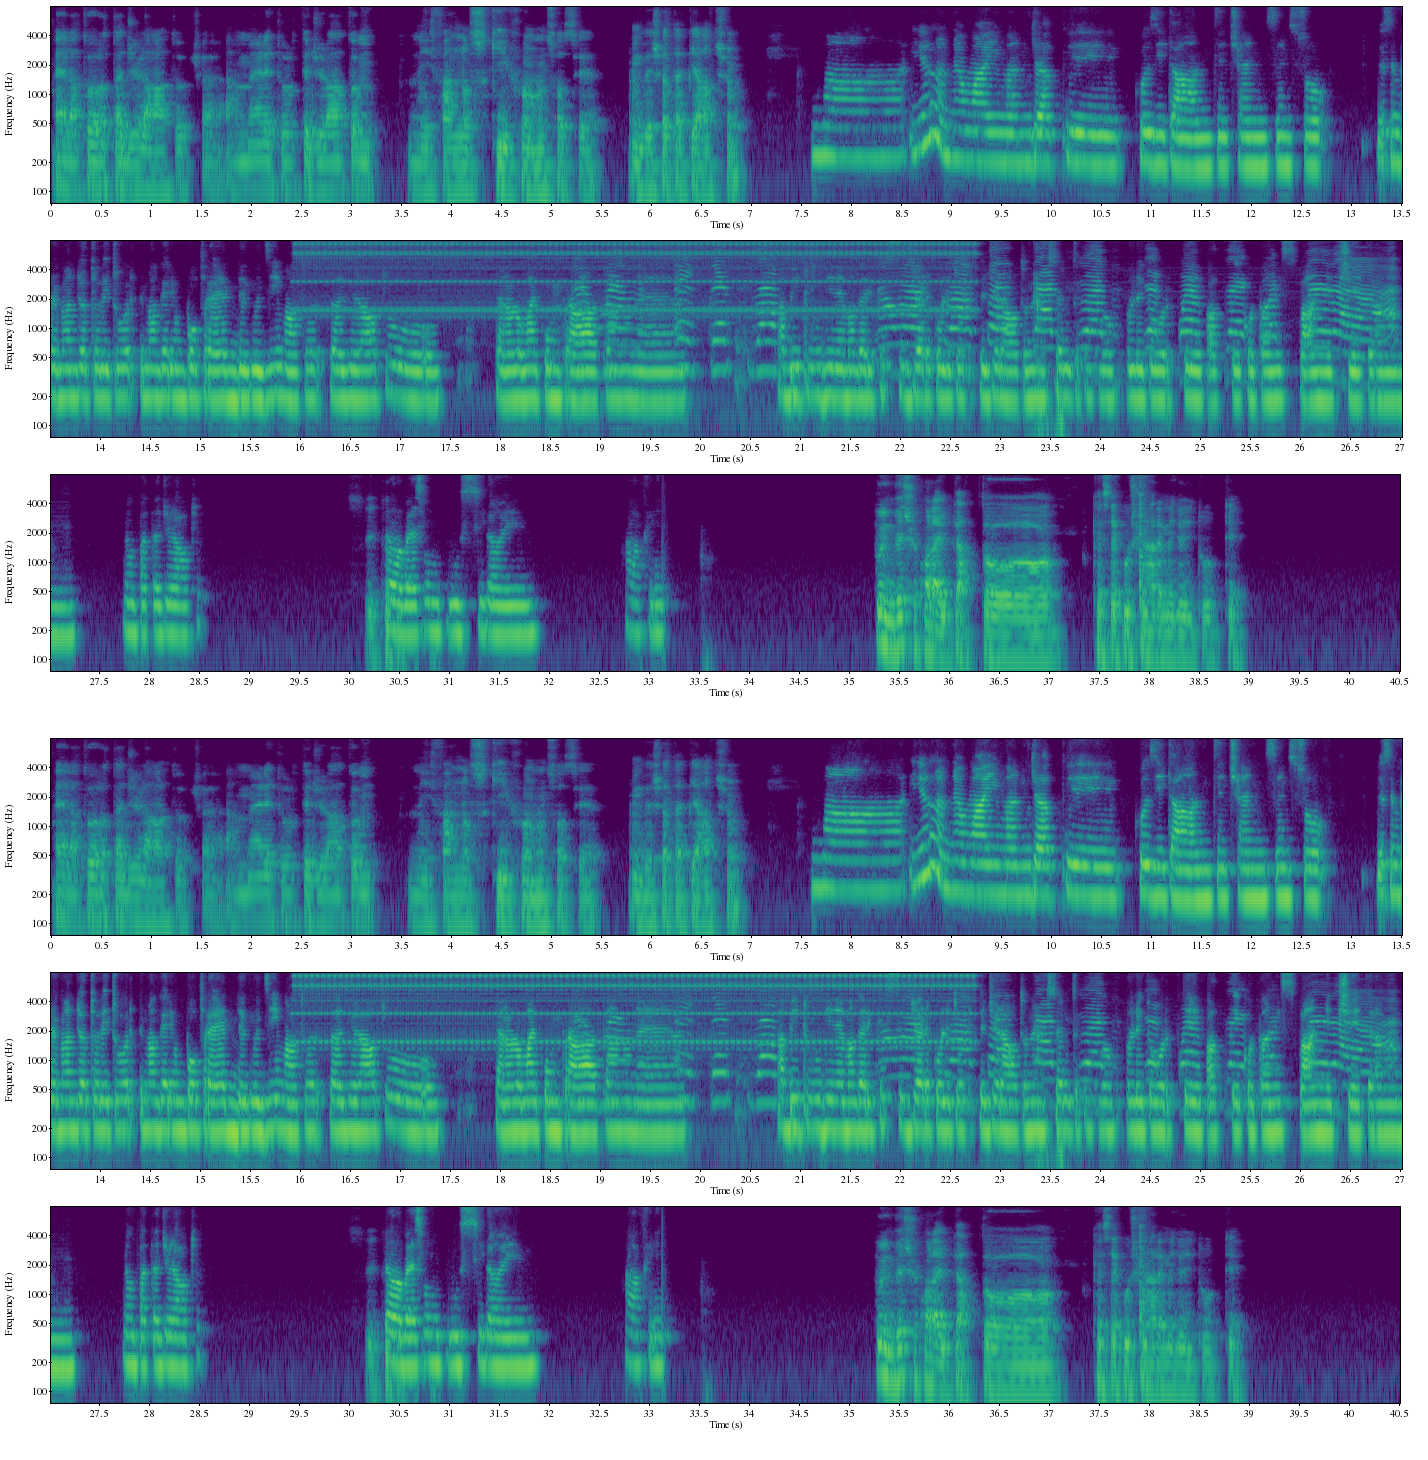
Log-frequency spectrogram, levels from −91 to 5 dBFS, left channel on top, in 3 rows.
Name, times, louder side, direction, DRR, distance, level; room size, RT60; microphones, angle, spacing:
voice 1, 0.0-3.2 3.6-5.5 5.8-6.9 20.4-20.5 23.3-23.5 30.2-30.5 35.3-37.1 37.4-39.0, left 2 dB, 30° left, 0.8 m, -27 dB
voice 2, 7.6-12.7 13.3-17.4 18.0-19.9 20.8-27.3 27.7-28.5 30.4-31.9 32.8-33.1, right 1 dB, 65° right, 0.6 m, -22 dB
sound 1, 15.9-22.8, right 8 dB, 85° right, 0.9 m, -29 dB
Speech, 18.5-19.4 19.7-20.8 21.1-21.2 21.7-25.8 26.1-27.0, left 1 dB, 10° left, 0.4 m, -29 dB
2.6 x 2.5 x 2.6 m
head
